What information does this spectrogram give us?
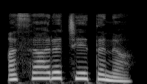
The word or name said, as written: ಅಸಾರಚೇತನ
